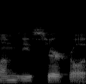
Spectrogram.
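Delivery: ordinary delivery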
